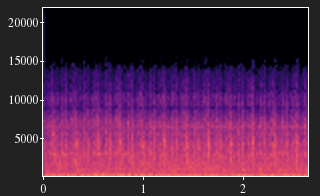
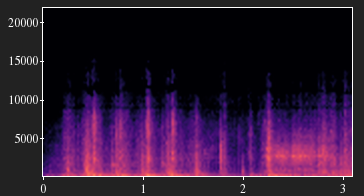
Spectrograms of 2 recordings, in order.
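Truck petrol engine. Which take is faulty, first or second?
second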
